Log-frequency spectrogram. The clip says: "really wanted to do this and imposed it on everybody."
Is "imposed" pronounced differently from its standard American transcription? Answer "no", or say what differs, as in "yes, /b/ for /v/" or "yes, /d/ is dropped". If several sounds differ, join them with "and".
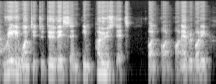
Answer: no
